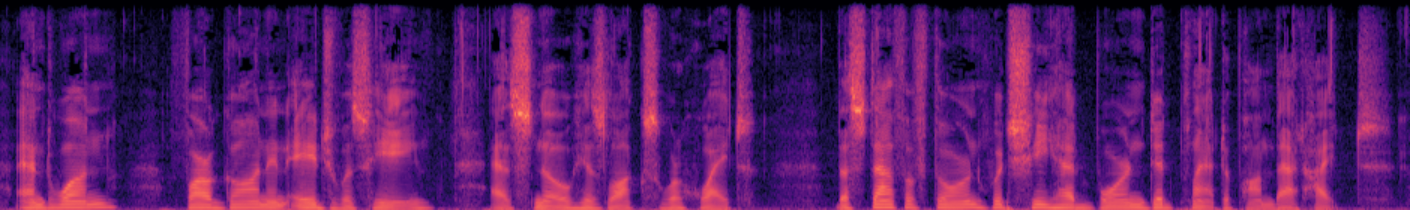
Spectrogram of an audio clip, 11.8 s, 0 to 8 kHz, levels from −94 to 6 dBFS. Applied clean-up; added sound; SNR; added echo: none; none; none; none.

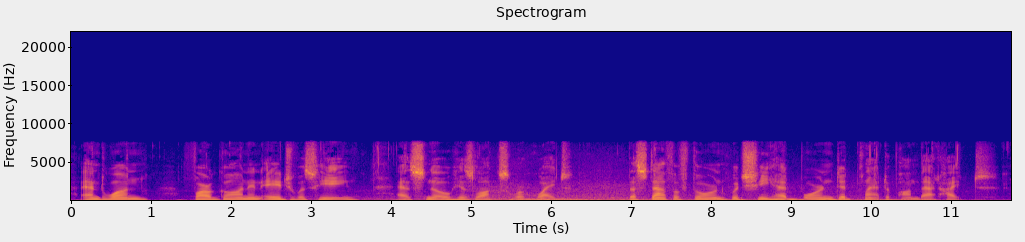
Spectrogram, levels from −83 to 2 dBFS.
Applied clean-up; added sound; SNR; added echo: none; Car passing by; 14 dB; none.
